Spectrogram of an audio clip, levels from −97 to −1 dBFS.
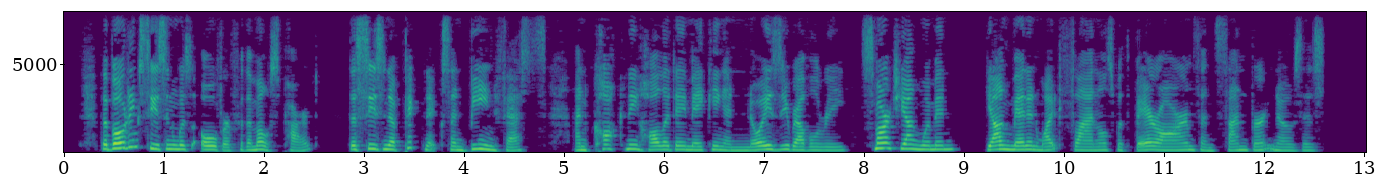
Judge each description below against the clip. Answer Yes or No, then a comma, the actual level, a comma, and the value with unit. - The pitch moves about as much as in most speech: Yes, average, 3.6 semitones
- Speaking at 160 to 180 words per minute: Yes, average, 165 wpm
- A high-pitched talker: Yes, high, 205 Hz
